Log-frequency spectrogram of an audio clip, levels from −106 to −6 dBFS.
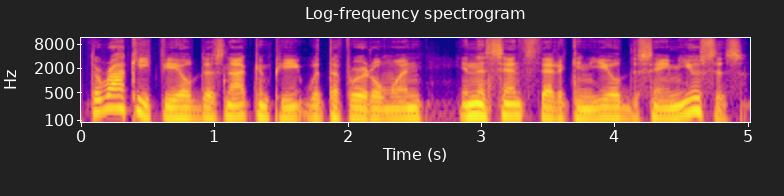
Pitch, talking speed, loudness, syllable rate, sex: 115 Hz, 240 wpm, -18 LUFS, 6.1 syllables/s, male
